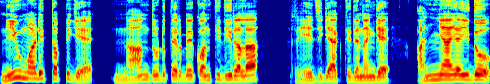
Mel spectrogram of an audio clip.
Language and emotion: Kannada, disgusted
